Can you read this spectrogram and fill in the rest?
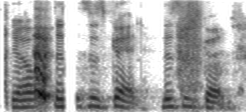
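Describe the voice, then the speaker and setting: A woman's voice: medium pitch, fairly even intonation, moderate pace, darkish tone. Chatty, self-deprecating woman on a call. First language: English. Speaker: co-host of a pen livestream. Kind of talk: casual chat on a livestream.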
